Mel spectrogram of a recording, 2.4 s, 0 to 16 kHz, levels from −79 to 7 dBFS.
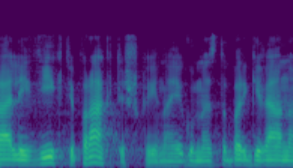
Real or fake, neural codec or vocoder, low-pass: fake; codec, 16 kHz, 4.8 kbps, FACodec; 7.2 kHz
